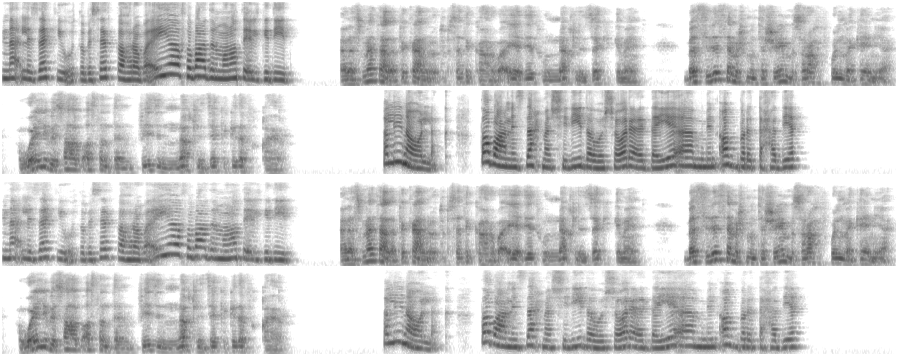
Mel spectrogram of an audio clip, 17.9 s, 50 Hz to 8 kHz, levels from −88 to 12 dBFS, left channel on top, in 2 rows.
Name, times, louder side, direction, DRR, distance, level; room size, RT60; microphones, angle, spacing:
voice 1, 0.0-2.9 12.8-13.3 13.7-16.9, left 5 dB, 75° left, 0.4 m, -24 dB
voice 2, 3.4-6.4 6.8-11.8, right 1 dB, 25° right, 0.8 m, -31 dB
2.6 x 2.1 x 3.1 m
head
